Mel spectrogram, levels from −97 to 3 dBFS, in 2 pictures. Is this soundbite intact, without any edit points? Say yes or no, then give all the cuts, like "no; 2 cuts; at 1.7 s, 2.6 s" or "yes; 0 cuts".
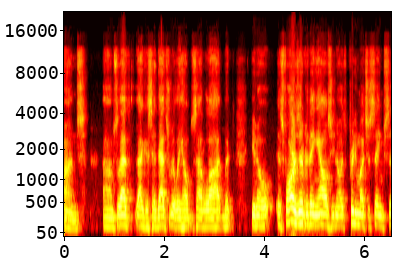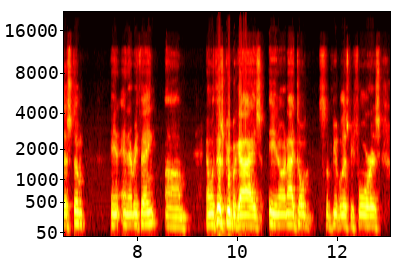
yes; 0 cuts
